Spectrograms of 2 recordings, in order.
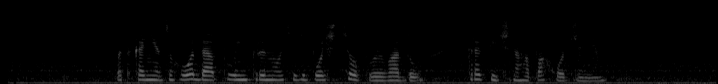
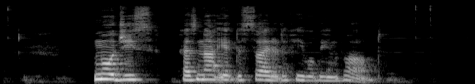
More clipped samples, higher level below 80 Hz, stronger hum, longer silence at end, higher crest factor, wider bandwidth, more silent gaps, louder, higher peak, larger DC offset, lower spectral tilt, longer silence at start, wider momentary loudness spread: neither; about the same, -66 dBFS vs -64 dBFS; neither; second, 0 s vs 1 s; about the same, 16 dB vs 18 dB; second, 10.5 kHz vs 16.5 kHz; neither; second, -51 LUFS vs -20 LUFS; second, -36 dBFS vs -4 dBFS; neither; about the same, -5.5 dB/octave vs -5 dB/octave; second, 0.05 s vs 0.95 s; first, 17 LU vs 13 LU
